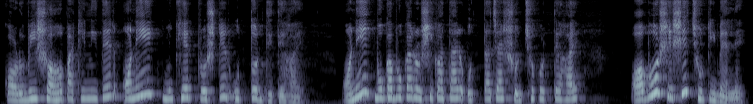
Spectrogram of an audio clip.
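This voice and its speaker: A woman reads a classic short story in a high, bright-toned voice. Her pitch moves a lot from line to line. The reading is expressive and lilting. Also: unhurried. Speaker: narrator. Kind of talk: audiobook story narration.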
